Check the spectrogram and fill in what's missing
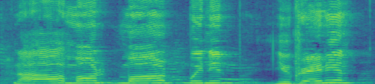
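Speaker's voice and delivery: put-on Ukrainian accent. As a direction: try a Ukrainian accent high up, unsure of it. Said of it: "no one can do a Ukrainian accent".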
